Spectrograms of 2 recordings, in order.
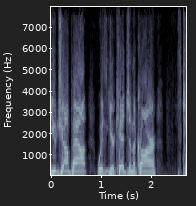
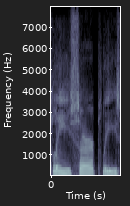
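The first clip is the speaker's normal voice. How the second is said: acted-out pleading, slower. Retelling a man begging a police officer who shoved him, imitating pleading. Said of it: "He starts pleading again".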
